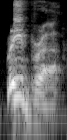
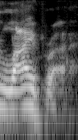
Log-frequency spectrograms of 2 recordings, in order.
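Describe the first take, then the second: First: The first syllable sounds like 'lee'. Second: The first syllable sounds like 'lie'.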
